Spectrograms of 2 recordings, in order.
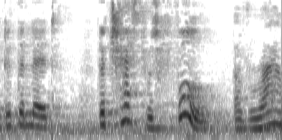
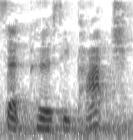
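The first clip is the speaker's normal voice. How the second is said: ordinary delivery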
